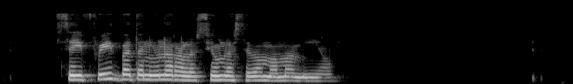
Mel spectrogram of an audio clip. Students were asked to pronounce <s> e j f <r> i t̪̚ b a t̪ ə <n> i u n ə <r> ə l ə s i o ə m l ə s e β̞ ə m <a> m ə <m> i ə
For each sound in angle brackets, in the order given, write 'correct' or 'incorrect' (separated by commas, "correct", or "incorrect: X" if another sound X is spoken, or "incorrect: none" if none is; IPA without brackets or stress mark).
correct, incorrect: ɾ, correct, correct, correct, correct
